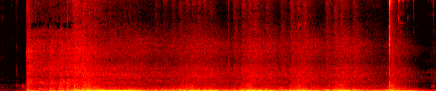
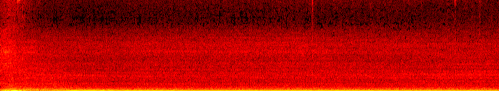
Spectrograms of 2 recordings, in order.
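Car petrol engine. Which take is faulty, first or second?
first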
